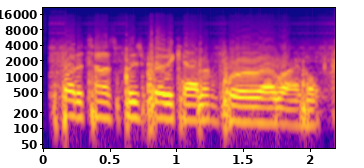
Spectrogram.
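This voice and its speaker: A man, an airline pilot, making a routine, halting cabin announcement with frequent uhs over the aircraft PA. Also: on the high side. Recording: aircraft PA with faint noise.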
